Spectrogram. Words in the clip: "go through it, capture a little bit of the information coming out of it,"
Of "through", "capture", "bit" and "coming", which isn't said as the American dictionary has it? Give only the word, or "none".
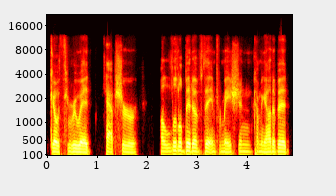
none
